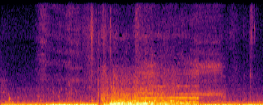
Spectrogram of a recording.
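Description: Muffled underwater sound design from a music video's opening: a steady low rumble that swells louder and fuller a little under two seconds in, with a faint steady high tone for about a second.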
